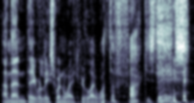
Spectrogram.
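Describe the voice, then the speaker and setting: A man's voice: on the low side, sing-song, fast talker, dry recording, soft background music. A man co-hosting a casual gaming podcast, sweary, slangy and emphatic in how he talks. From United Kingdom. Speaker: podcast co-host.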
